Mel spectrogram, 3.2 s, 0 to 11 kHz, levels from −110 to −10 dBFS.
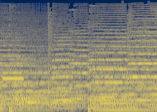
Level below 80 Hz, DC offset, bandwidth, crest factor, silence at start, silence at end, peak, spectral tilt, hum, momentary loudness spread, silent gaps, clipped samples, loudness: -32 dBFS; under 0.1%; 10.5 kHz; 14 dB; 0 s; 0 s; -6 dBFS; -5.5 dB/octave; none; 4 LU; none; under 0.1%; -20 LUFS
